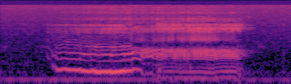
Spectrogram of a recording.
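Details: Dog snoring in its sleep: a single drawn-out, rattling snore on the in-breath, then a softer buzzing tail.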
